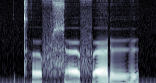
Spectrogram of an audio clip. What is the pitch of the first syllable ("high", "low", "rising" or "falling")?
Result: rising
